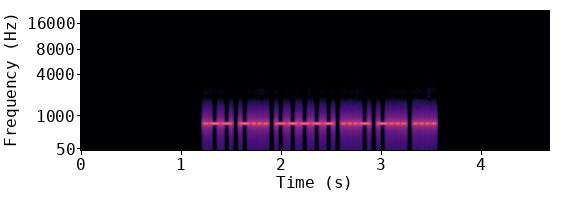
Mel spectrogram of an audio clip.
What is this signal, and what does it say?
Morse code, heard as a keyed tone, about 40 wpm, 700 Hz. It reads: WB0VBH
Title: USA Call Signs Repeated 3x 40wpm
